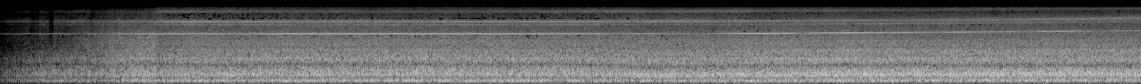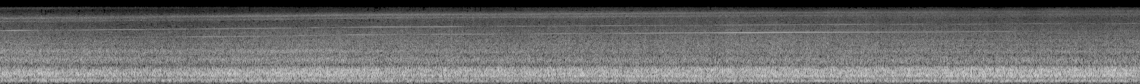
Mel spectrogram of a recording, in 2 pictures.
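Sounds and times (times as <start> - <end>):
Jet Ranger jet helicopter idling and lifting off: 0.0 - 22.8.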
